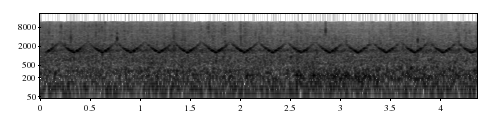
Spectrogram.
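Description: Car alarm sounding a fast rising-and-falling warble, about four sweeps a second.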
